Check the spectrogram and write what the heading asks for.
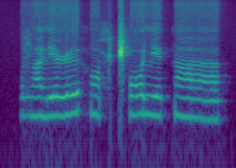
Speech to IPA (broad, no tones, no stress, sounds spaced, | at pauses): v ã lʲ ɛ ɭ ɘ h ɔ̃ ħ ǁʰ ɔ lʲ ɛ k ã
